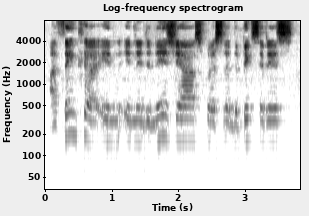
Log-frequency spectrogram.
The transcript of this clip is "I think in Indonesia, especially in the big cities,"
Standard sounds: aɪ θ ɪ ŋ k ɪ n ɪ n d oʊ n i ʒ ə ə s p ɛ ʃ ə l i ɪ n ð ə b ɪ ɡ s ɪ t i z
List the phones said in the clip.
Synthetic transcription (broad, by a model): aɪ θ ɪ ŋ k ɪ n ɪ n d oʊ n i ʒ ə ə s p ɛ s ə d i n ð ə b ɪ ɡ s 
